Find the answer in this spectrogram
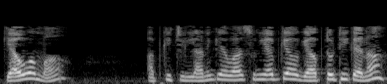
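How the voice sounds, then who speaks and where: A woman voicing a calm, sensible young adult son in a cartoon. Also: medium pitch, fairly quick, slightly rough, no echo, voice pushed up, close to an everyday voice. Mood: reasoning. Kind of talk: cartoon voice acting. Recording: dull lo-fi voice-over.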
